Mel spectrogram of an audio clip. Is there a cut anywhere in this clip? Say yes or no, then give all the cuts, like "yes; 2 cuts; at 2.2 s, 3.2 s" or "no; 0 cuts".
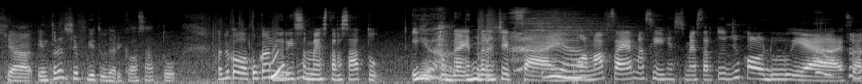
no; 0 cuts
